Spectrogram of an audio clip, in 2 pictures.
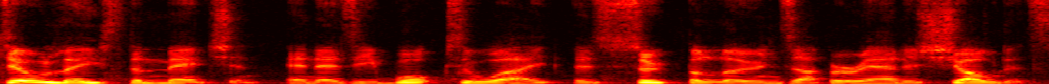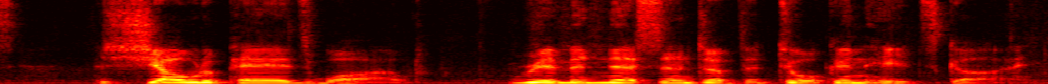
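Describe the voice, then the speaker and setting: A man's voice: lowish voice, unhurried, a little mellow. A man narrating an amateur comedy audio play with wry, mocking asides.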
